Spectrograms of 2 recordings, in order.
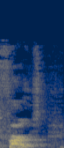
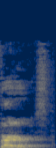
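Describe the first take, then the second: First: The word ends with a clear t sound. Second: The word ends without the t, like furs. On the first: The speaker calls it right. "I do know the word first is first" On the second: The speaker calls it wrong. "not first"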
